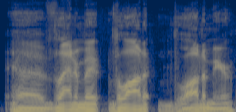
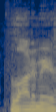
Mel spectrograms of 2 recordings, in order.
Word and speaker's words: Volodymyr: And then you have the Ukrainian president, Vladimir, make sure I say it right, Volodymyr Zelensky.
